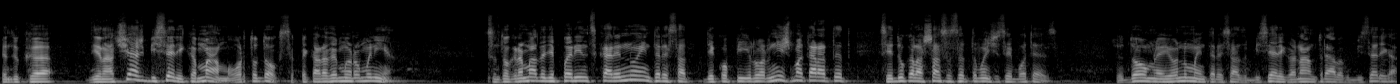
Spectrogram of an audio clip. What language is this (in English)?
Romanian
